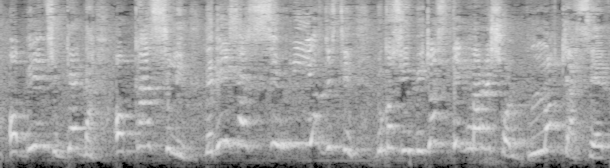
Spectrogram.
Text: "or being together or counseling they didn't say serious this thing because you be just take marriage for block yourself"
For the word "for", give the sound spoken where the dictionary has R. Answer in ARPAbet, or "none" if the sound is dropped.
L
